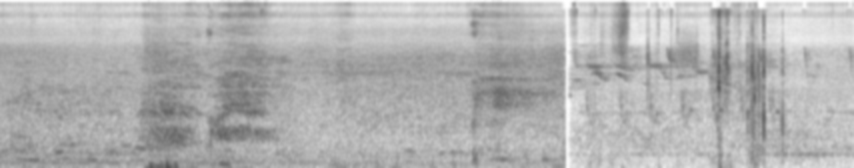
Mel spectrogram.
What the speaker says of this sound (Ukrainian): Як співають пташки.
